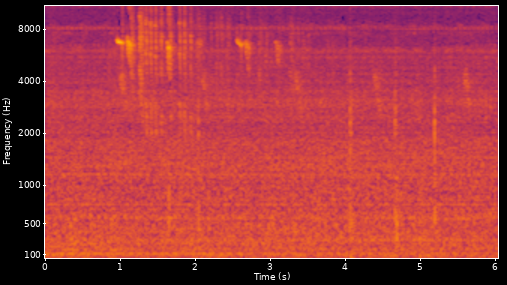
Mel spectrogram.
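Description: A wild bird's high, quick chirping with a fast trill about a second in, then one more short chirp a moment later, over a steady faint hiss; a few faint clicks follow.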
